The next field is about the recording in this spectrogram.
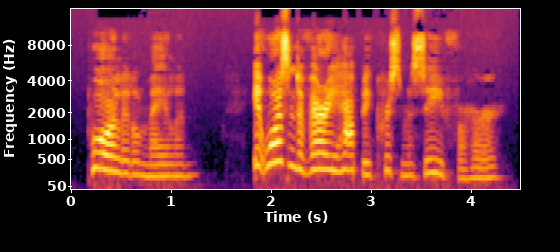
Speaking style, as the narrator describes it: said Pippi sadly

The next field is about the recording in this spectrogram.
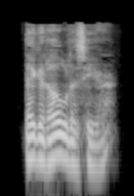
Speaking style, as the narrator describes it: he said anxiously

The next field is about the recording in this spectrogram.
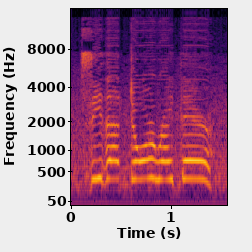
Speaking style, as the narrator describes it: Arlen shouted

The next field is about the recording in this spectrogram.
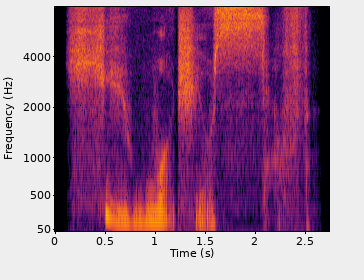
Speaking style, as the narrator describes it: she hisses

